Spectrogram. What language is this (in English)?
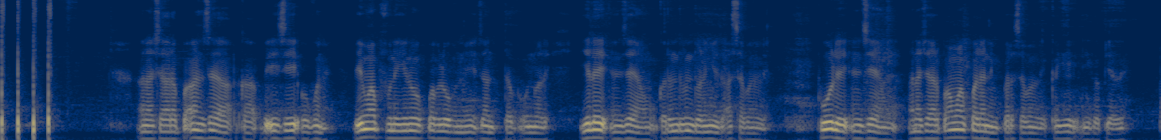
Dagbani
